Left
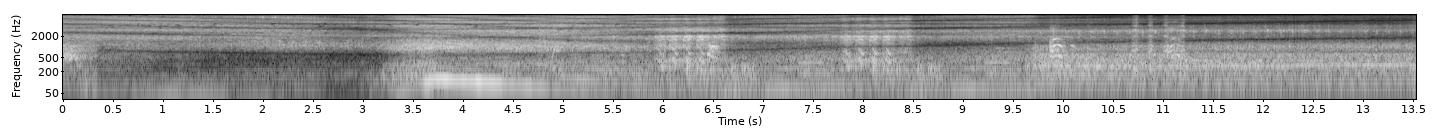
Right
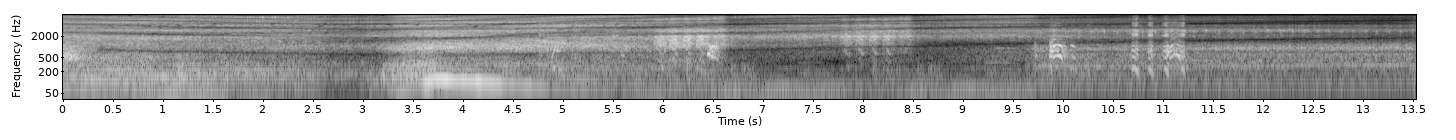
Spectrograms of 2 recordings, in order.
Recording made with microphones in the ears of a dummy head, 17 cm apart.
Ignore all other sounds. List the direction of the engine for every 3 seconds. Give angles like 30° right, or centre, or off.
40° right, centre, 40° left, 50° left, 60° left.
